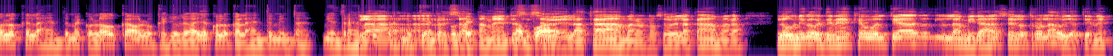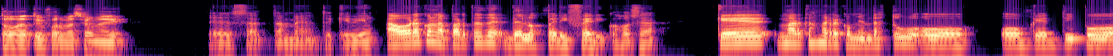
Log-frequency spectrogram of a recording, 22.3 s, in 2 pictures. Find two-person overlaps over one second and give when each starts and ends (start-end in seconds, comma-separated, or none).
3.5-5.7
